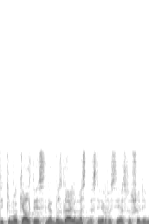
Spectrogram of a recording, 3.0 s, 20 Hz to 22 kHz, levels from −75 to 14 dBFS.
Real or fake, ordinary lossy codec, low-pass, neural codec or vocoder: fake; AAC, 96 kbps; 7.2 kHz; codec, 16 kHz, 16 kbps, FreqCodec, smaller model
